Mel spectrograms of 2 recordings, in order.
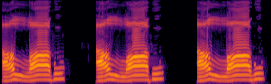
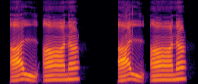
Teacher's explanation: دوسرا حمزہ ہم واضح نہیں کر رہے، تسہیل میں پڑھ رہے ہیں نرمی سے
